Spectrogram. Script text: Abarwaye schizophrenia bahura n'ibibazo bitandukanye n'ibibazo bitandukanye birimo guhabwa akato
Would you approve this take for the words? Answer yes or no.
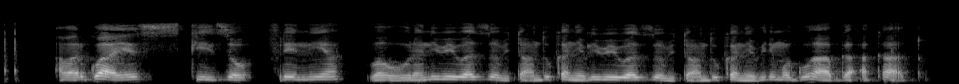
yes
